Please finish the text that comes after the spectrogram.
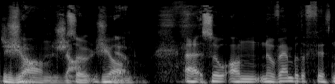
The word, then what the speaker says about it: Jean: just seeing it very badly i'm sorry sorry john cretchen uh hey good job that was good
